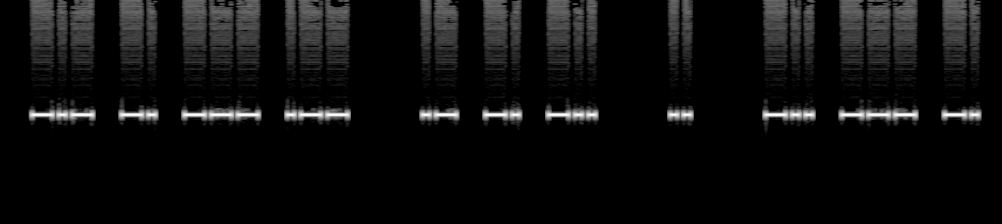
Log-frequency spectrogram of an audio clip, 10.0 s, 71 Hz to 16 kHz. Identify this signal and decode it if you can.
Morse code, heard as a keyed tone, about 18 wpm, spaced as for 15 wpm, 1000 Hz. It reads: KNOW AND I DON
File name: qotdfiles / 15wpm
